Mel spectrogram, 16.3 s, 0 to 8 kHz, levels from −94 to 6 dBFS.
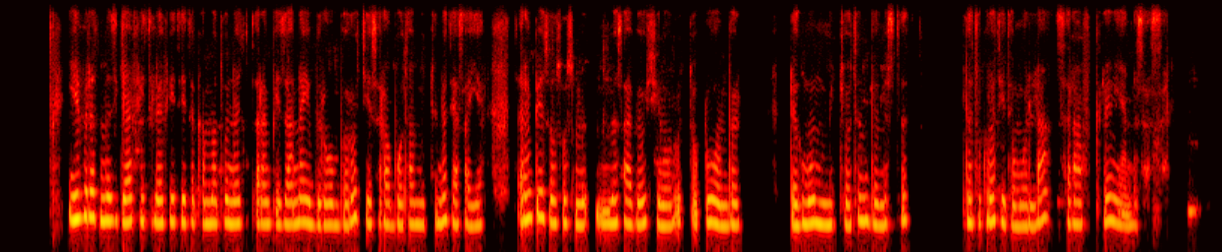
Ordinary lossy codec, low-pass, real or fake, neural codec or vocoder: Opus, 16 kbps; 7.2 kHz; real; none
